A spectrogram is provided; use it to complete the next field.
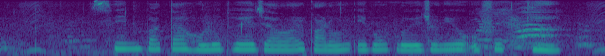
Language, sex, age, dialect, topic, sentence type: Bengali, female, 18-24, Rajbangshi, agriculture, question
